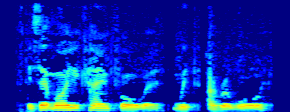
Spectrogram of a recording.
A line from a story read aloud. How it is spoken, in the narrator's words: asked Mary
